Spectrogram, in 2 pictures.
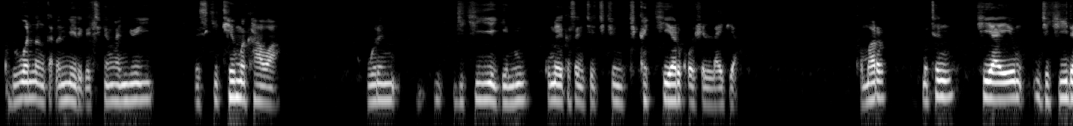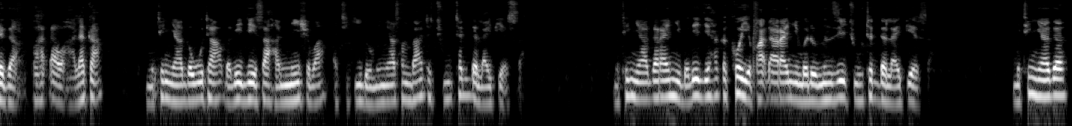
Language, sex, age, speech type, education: Hausa, male, 30-45, spontaneous, tertiary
